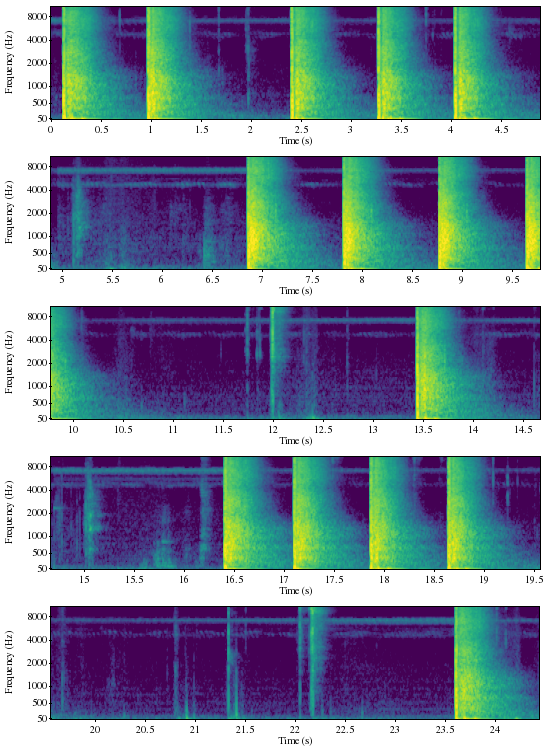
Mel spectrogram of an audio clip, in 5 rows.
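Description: A .380 ACP pistol fires sharp, loud gunshots in quick strings while shooting an IDPA classifier, with groups of four to five shots separated by pauses and faint insect chirps in between.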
